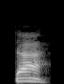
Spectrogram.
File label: "da" Farsi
